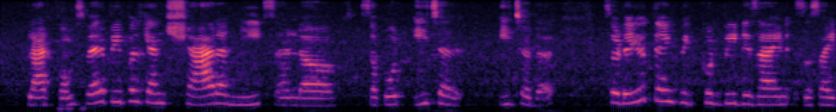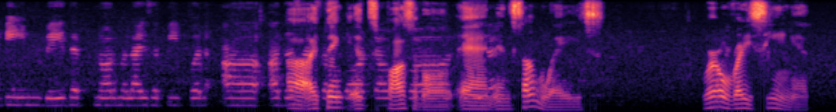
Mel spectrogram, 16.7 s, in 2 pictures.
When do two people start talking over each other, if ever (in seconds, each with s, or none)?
11.2 s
